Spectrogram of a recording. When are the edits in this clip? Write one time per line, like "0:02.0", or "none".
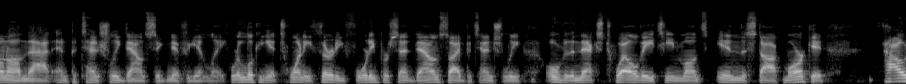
0:02.2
